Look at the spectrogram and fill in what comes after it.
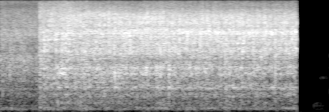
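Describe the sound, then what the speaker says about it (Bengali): Pieces of rui fish fry in hot oil for a Bengali fish curry. A loud, dense crackling sizzle starts suddenly and holds steady for a few seconds, then cuts off abruptly. No voices are heard. "মাছটা হালকা ভাজা করলাম, দেখুন মাথাটা একটু ভাজবো বেশি"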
